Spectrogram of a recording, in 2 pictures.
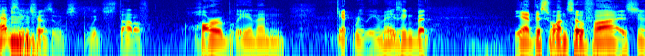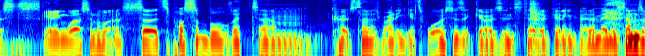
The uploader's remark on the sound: Recorded live at the Brunswick Street Bookstore.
